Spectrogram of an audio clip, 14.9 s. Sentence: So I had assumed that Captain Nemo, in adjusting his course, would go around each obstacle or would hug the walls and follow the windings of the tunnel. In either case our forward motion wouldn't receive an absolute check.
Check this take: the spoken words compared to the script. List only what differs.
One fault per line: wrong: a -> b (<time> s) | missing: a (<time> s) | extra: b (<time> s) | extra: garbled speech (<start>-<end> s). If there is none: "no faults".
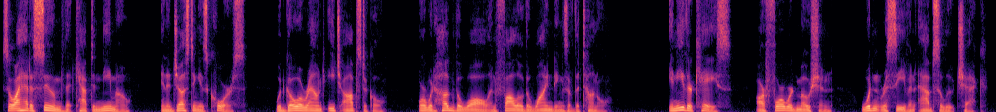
wrong: walls -> wall (6.9 s)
